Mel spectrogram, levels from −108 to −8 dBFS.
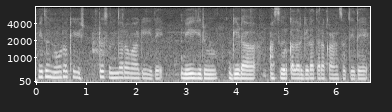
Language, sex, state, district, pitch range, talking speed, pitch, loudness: Kannada, female, Karnataka, Bellary, 165-195 Hz, 110 wpm, 175 Hz, -16 LUFS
